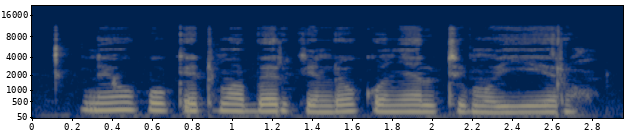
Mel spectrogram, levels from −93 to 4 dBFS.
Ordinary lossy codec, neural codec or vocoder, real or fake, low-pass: none; vocoder, 24 kHz, 100 mel bands, Vocos; fake; none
